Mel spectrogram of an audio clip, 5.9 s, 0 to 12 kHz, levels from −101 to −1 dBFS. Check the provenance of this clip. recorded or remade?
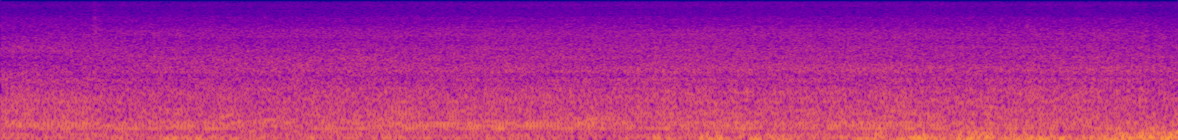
recorded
